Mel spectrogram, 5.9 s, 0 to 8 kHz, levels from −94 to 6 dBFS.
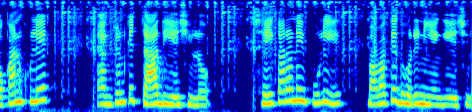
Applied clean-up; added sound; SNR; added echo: classical method spectral subtraction.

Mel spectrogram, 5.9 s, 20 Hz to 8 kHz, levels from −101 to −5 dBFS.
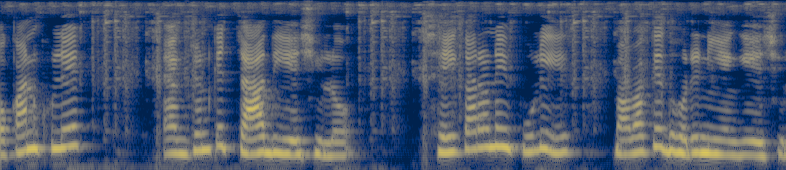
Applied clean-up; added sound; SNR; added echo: classical method log-MMSE.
